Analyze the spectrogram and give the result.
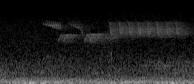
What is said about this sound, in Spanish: Los pajaritos, el viento.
